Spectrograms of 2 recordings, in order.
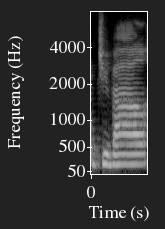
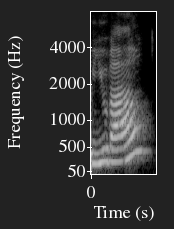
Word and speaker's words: Yuval: um the book by Juval Hari I always get his name wrong um Juval or Yuval Noah Harari um Sapiens, very very famous book.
